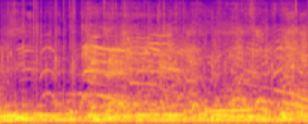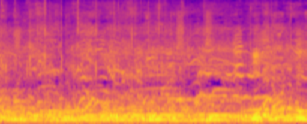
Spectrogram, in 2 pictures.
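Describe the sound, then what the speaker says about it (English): Crowd chatter from the video game Minecraft Story Mode, a dense continuous murmur of many voices and footsteps, loud and steady throughout with overlapping calls. "We just gotta push through this crowd to get to Gabriel."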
